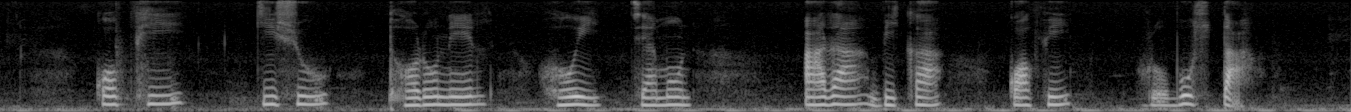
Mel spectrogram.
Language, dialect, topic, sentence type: Bengali, Rajbangshi, agriculture, statement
